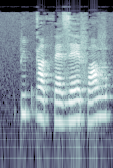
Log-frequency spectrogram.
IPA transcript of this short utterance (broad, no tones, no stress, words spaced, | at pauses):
pipɡɑθæ zɛfɑv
